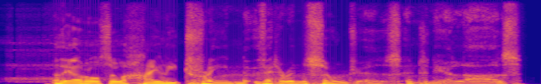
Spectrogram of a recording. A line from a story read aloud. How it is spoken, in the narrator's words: a deep mechanical voice rumbled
